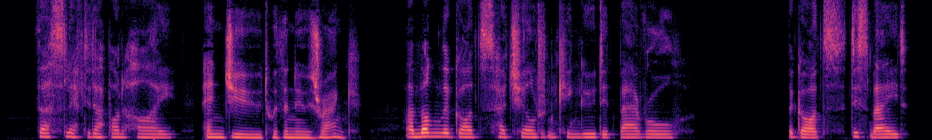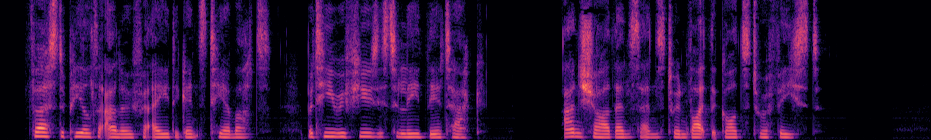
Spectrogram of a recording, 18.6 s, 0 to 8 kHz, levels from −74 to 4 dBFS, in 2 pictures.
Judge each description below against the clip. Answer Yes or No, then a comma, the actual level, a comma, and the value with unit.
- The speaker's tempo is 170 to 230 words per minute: No, average, 150 wpm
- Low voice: No, medium, 185 Hz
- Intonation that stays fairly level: Yes, narrow, 2.0 semitones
